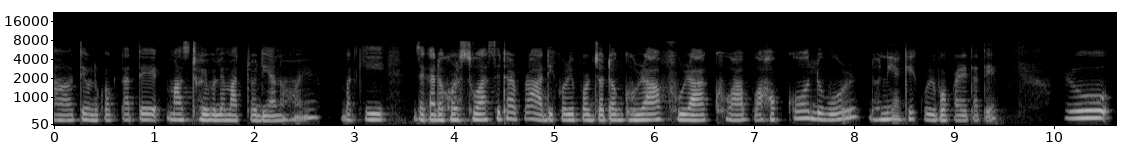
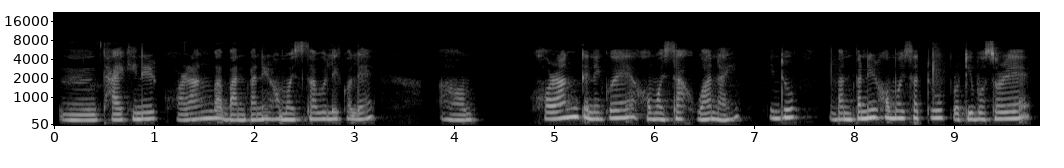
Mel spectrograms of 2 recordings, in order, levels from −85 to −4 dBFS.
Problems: none marked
